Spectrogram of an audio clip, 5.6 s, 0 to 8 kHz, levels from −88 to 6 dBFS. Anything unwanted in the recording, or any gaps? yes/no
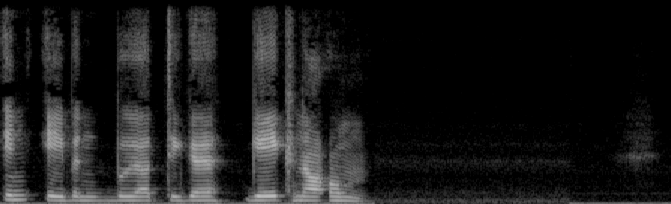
no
